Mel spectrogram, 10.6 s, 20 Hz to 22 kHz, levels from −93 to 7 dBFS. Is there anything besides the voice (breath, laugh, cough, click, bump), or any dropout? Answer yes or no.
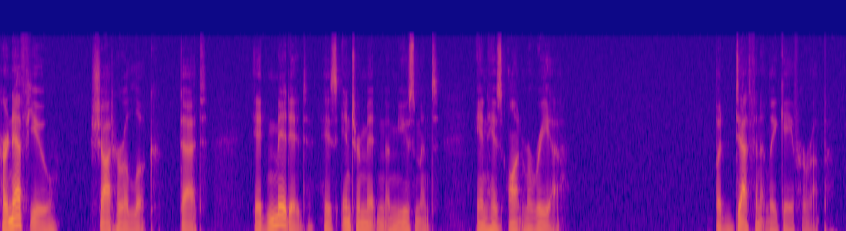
no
